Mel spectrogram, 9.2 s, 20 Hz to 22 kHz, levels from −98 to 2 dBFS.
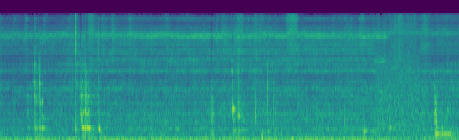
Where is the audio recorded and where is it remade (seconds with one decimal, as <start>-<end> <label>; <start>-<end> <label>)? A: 0.0-7.5 remade; 7.5-8.4 recorded; 8.4-9.2 remade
